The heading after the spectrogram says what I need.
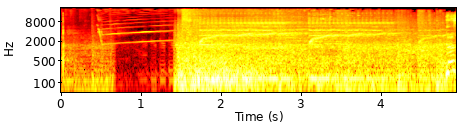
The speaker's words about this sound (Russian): Взрывай.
